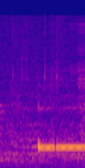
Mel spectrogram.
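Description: A phone places a call: half a second of quiet room noise, then a single steady ringback tone starts and holds to the end, close and clear.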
